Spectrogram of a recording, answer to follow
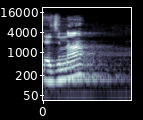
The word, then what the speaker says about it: Ajna: To cool and protect, and PROTECT, and protect the, किसको protect किया जाता है, द एजना, स्पेलिंग है ए बड़ा अटपटा सा है, AJNA, एजना चक्र, एजन चक्र, CHAKRA, चक्र, ठीक।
